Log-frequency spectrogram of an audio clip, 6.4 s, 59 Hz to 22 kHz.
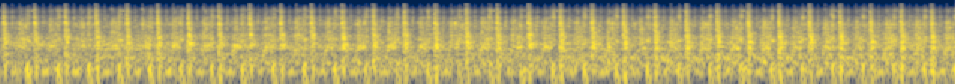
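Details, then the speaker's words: S1125 single-cylinder diesel idling, not revved, after it ran out of oil and was refilled, restarted and worked: harsh rough idle with a hard, regular internal knock. "Jadi, setelah kita dengarkan, ternyata suaranya kasar. Kemudian ada suara notok-notok juga di dalam ya."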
